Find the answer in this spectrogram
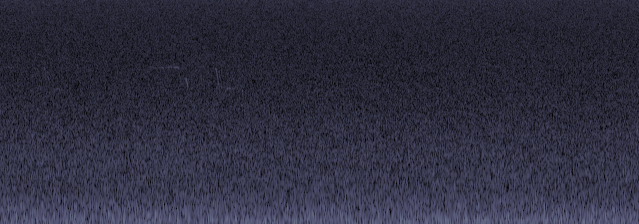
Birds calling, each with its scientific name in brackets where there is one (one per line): White-crowned Sparrow (Zonotrichia leucophrys)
